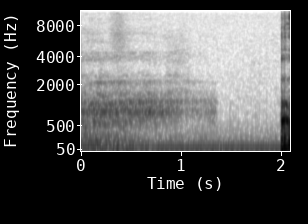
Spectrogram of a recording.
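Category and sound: human body sound, burp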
